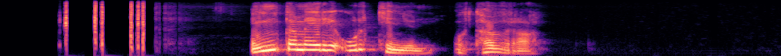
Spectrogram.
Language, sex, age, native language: Icelandic, male, 18-19, Icelandic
